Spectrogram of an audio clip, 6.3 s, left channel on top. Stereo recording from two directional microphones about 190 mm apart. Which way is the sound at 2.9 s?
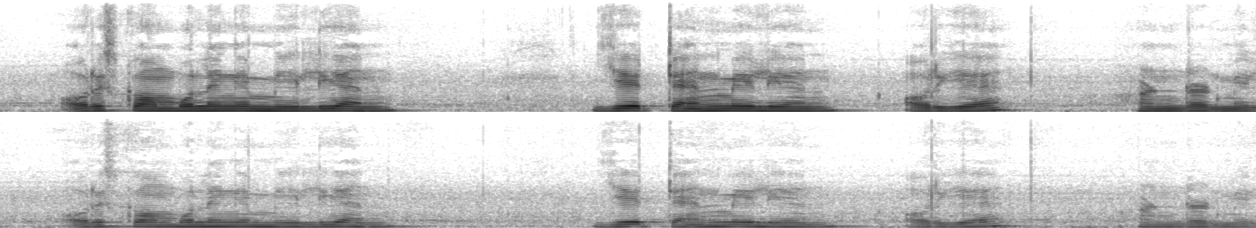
60° left (ahead or behind).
